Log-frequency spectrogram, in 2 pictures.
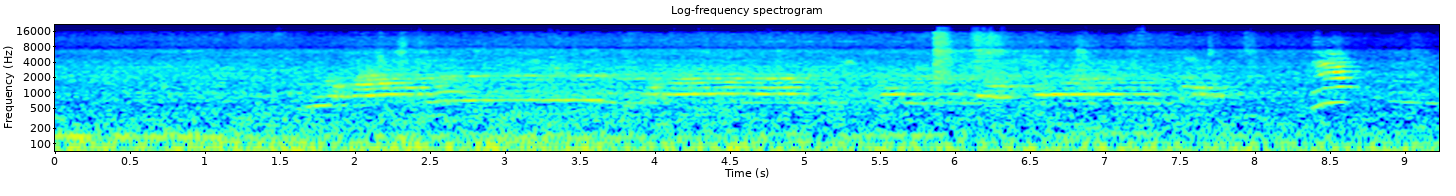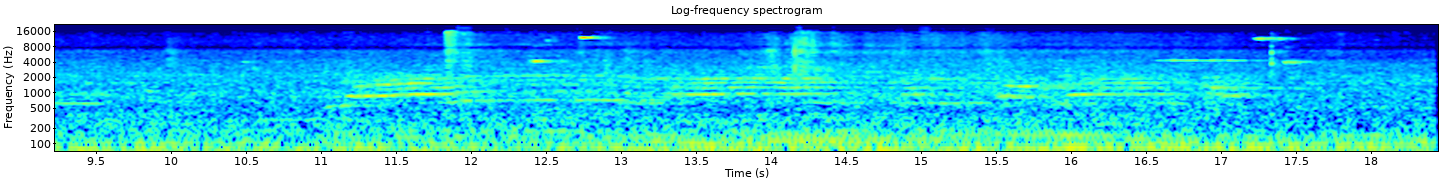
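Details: Wild cats, described as orphans whose mother died and still wary of people, give a series of thin, tonal meows that rise and fall, about seven calls in bursts over eighteen seconds, over a steady low engine-like rumble and some speech.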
